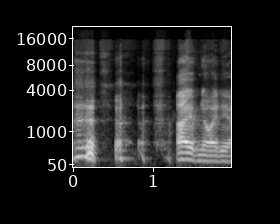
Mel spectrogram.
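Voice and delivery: slow, giggling laughter. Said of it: "Why are you laughing?".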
